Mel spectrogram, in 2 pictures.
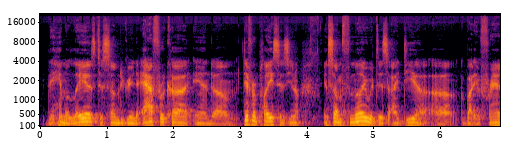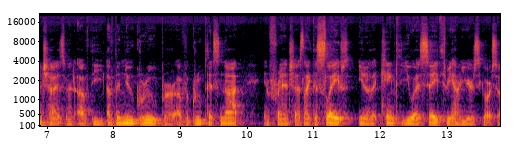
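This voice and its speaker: A very fast pace in a Chicago accent, with ordinary pitch variation. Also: man, fairly low pitch for a man. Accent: Chicago American. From Chicago, South Side. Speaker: video blogger. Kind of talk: casual talk to camera. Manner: rambling, halting.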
